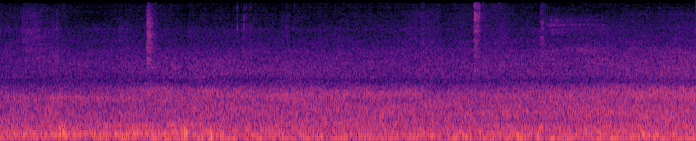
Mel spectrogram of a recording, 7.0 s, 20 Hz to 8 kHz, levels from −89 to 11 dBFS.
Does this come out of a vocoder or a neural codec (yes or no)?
no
